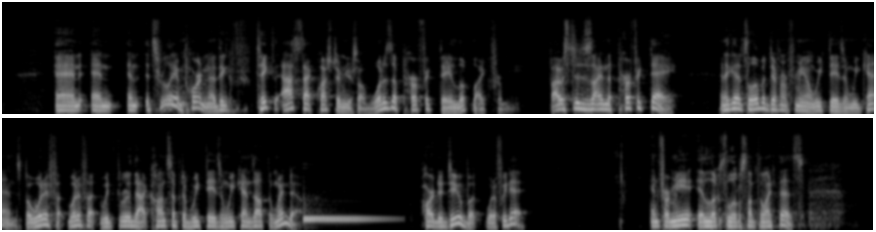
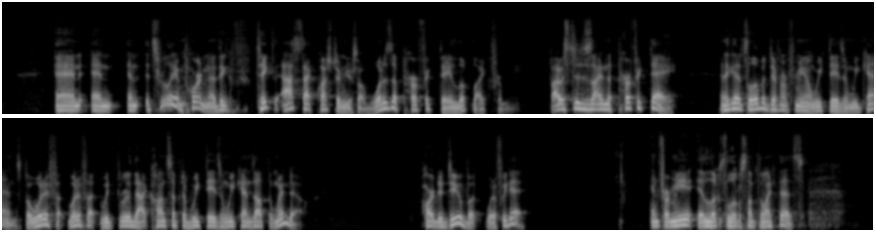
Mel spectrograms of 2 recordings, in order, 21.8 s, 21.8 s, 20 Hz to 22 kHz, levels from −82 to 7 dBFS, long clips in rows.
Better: second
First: phone ringing; loud; at 15 s; peak level with the speech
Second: none

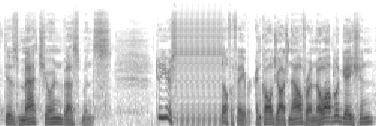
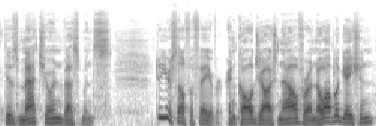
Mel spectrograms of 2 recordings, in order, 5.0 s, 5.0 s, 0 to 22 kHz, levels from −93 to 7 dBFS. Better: second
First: audio freezing; at 2.5 s for 0.5 s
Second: none

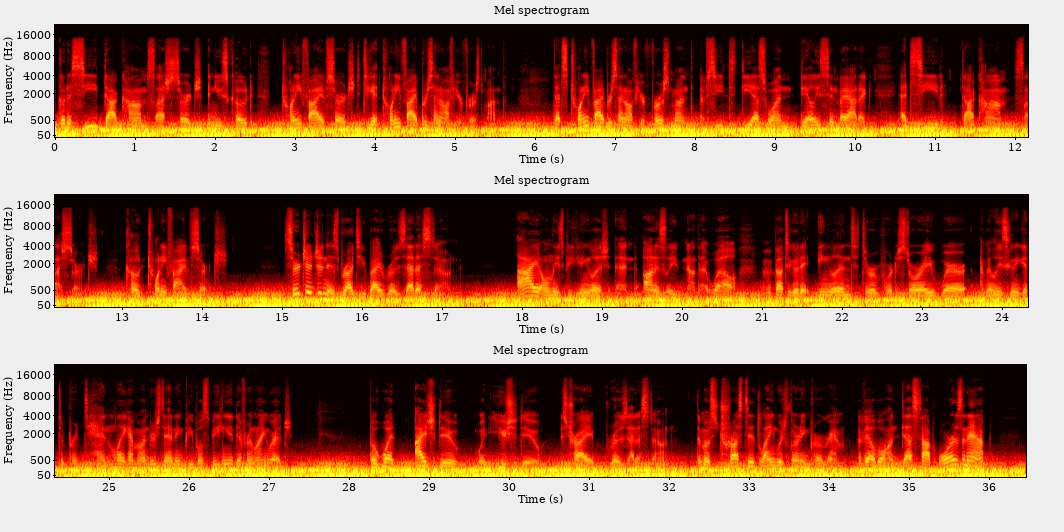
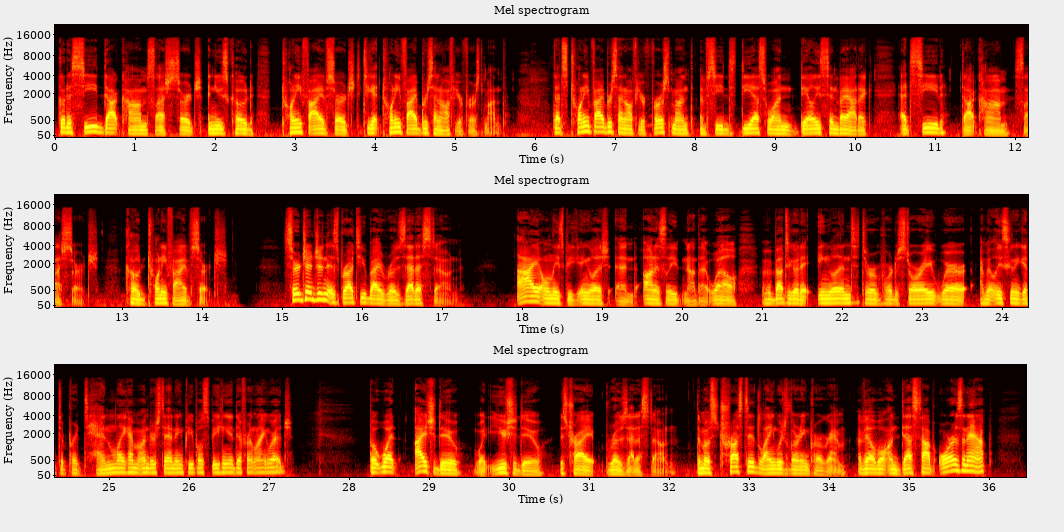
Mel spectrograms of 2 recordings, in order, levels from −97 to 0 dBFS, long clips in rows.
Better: second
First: low rumble; loud; throughout; 2 dB below the speech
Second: none

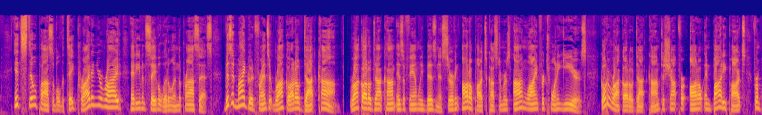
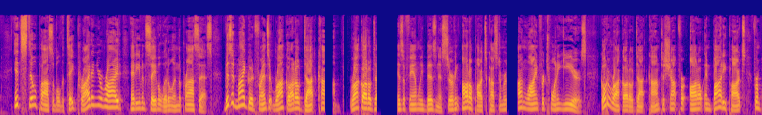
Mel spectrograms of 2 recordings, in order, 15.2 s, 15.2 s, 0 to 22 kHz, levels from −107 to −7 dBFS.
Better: first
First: none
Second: audio cutting out; at 6.5 s, at 7.5 s and at 10 s

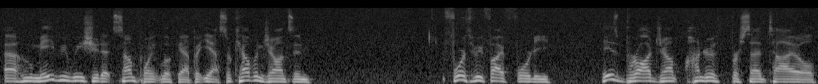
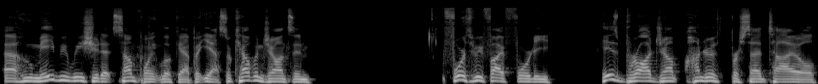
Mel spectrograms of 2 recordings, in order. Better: second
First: hiss; noticeable; throughout; 15 dB below the speech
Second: none

